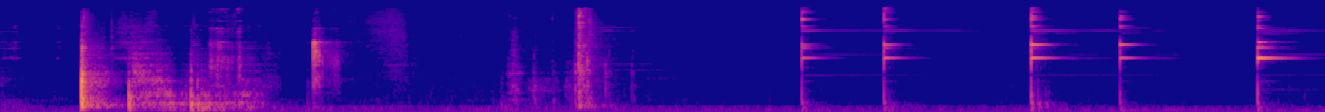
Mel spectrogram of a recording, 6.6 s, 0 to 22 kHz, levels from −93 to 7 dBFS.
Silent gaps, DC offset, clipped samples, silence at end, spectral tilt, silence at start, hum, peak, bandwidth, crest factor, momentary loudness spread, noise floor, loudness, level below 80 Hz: none; under 0.1%; under 0.1%; 0.2 s; -3 dB/octave; 0.4 s; none; -2 dBFS; 16.5 kHz; 36 dB; 15 LU; -76 dBFS; -35 LUFS; -70 dBFS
